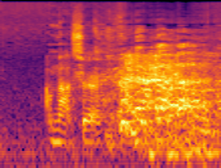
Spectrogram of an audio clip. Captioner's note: laughing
